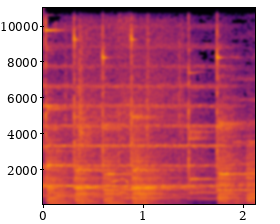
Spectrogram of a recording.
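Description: Background music with a steady pulse of low notes under long, high ringing tones.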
